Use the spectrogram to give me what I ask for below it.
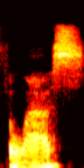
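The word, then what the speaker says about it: filasse: have all the information please yeah the only pronunciation is folas it's a noun and it comes from french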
